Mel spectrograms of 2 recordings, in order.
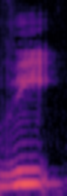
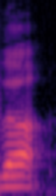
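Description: First: The vowel of 'the' sounds like 'thee'. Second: The vowel of 'the' sounds like 'thuh'. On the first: The speaker calls it right. "所以它呢要读成the" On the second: The speaker calls it wrong. "不能读成the"

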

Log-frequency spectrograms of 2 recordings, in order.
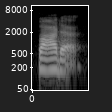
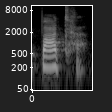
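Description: First: The middle t sounds like a soft d. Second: The middle t is a clear t sound. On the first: "它也会变成d 的这个音，而是butter" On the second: "所以也不是butter"

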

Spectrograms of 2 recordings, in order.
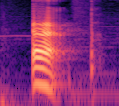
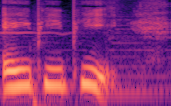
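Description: First: It is said as one short word. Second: It is said as three separate letters. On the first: The speaker calls it right. "它的正确读音是App" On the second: The speaker calls it wrong. "而不是我们生活中常说的APP"

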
